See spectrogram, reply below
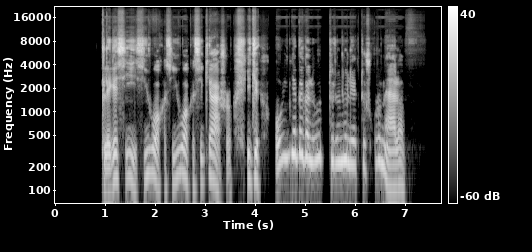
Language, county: Lithuanian, Vilnius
